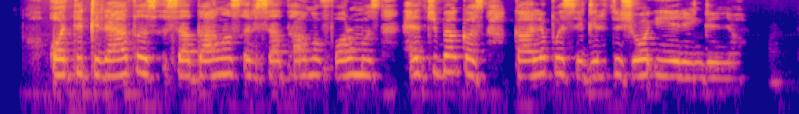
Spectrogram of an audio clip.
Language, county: Lithuanian, Klaipėda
